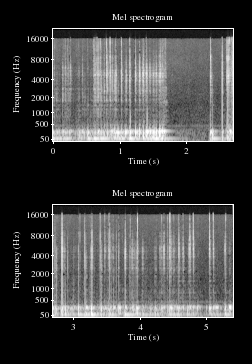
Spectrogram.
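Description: Long nails scratch across the black metal mesh grille of a USB microphone, producing a dense, close, rumbling rasp with quick bright scrapes layered over a boomy low hum. The scratching grows louder, fades to near silence for a moment, then resumes in rapid, uneven strokes.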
